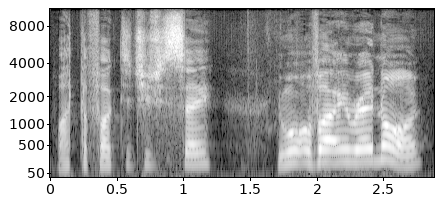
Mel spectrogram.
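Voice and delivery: put-on high, rowdy British accent; mock British merchant. Mocking a British friend as the game merchant, British accent. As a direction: play a pushy British merchant. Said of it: "this is what Tyler sounds like".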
